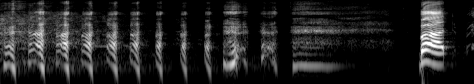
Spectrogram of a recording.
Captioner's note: all laughing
